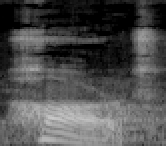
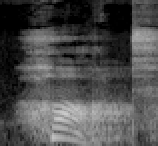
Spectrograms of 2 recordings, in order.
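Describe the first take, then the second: First: "heart" with a sounded r; American pronunciation. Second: "Heart" as "haht", r dropped; British pronunciation. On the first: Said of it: "that's American". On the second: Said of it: "that's British". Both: Shown as a demonstration.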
